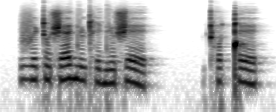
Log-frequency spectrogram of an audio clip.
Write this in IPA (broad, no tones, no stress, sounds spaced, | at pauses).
v i ʈ ũ ʃ ɛ dʲ ɛ̃ ʈʰ i dʲ ũ ʃ e | ʈʰ o ǃ e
